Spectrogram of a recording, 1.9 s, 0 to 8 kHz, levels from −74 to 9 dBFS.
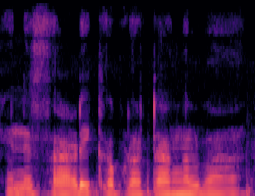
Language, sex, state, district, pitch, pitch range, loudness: Magahi, female, Jharkhand, Palamu, 170 Hz, 165-170 Hz, -17 LUFS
